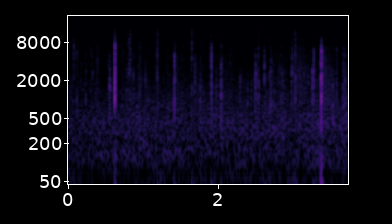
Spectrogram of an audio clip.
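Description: crackling fireplace fire

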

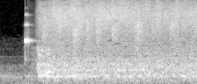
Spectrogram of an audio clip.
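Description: shower water rinsing

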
